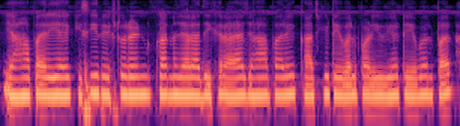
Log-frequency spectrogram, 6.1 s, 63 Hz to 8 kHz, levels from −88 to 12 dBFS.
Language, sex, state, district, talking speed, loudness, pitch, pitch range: Hindi, female, Maharashtra, Washim, 215 wpm, -12 LUFS, 210 Hz, 205-210 Hz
